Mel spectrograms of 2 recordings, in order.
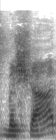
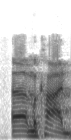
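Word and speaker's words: Mehcad: So it's Mashad. Is that how you say it? Give me his full name. Makkad Brooks.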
